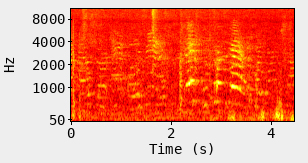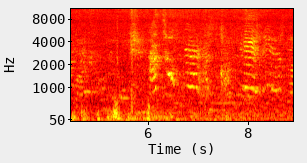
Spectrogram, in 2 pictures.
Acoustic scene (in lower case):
park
